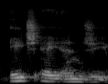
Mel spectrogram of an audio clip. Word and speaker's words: hang: It's spelt like hang, like you're hanging out, like H-A-N-G, but it's pronounced hang, and it's from Asia.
